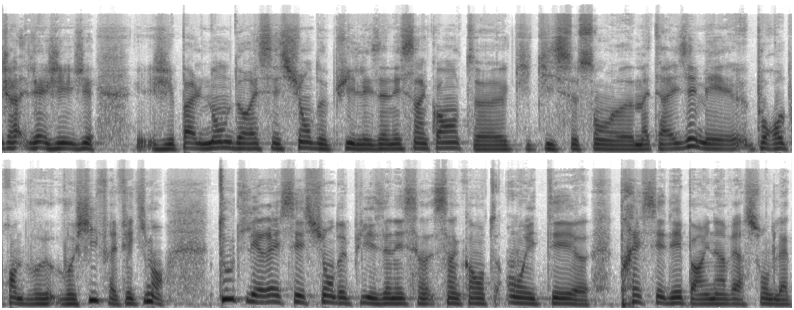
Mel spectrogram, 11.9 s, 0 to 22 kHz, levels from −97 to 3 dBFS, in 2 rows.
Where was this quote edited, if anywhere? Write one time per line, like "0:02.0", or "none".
none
